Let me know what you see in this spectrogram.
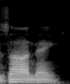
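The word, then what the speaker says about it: Zhané: They pronounce it Zane. How you spell that? Zhane.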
